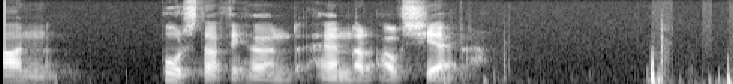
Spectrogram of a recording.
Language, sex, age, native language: Icelandic, male, 30-39, Finnish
